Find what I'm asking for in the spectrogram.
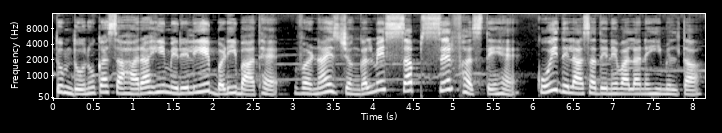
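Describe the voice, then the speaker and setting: A woman's voice: a little high, a little slow, hardly any pauses, darkish tone, soft background music, lightly acted. A woman voicing a poor, devoted mother bird in a children's cartoon, earnest and plaintive.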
